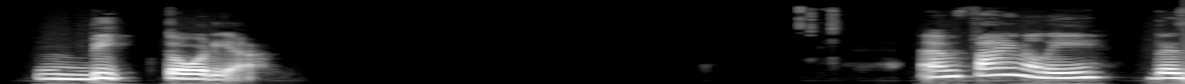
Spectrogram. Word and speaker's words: Victoria: through those sounds there I wanted to call your attention to the V because in Spanish this sound is actually produced as but our instinct because of our influence from English is to want to pronounce a word like Victoria as Victoria in Spanish but in reality we don't have a the sound in Spanish so it defaults into Victoria and finally the Z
